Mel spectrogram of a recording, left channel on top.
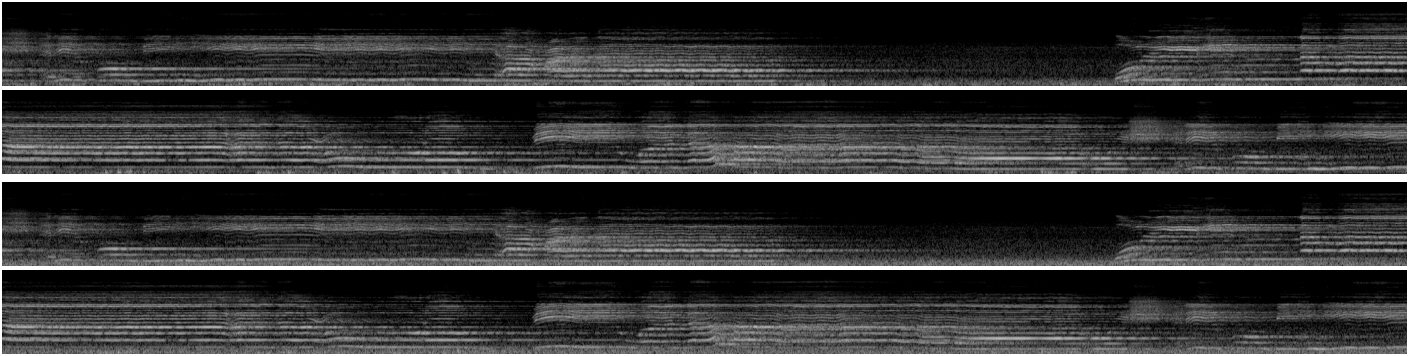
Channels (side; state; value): right; noise; rumble, 11 dB below the sound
